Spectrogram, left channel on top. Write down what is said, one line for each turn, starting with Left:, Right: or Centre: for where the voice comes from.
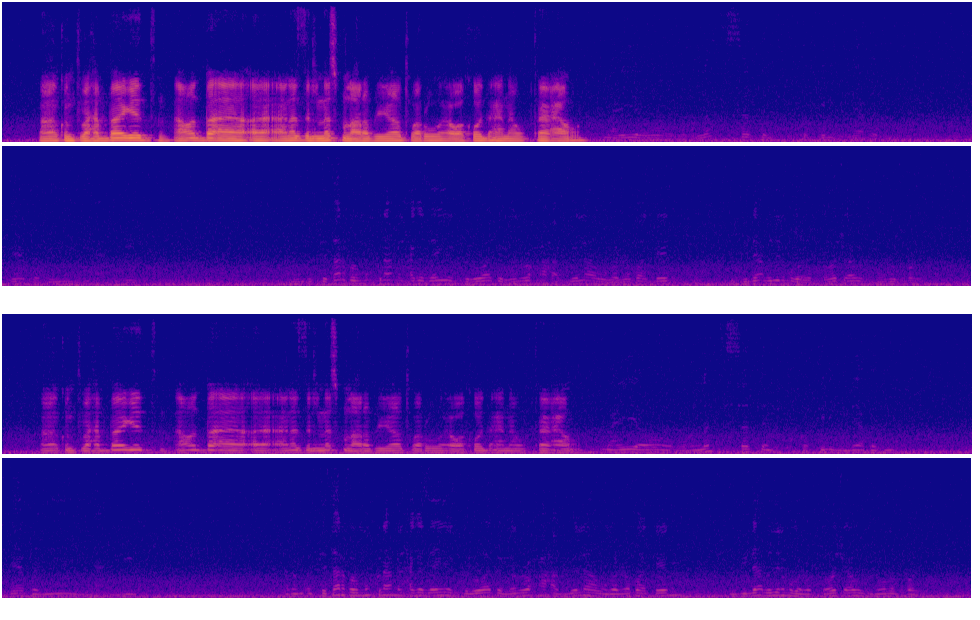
Left: اه كنت بحبها جدا اقعد بقى آه، انزل الناس من العربيات واروح واخدها انا وبتاع
Right: ما هي ما هي اه والله تصدق انت فكرتني باللعبة دي اللعبة دي يعني ايه انا م- انت تعرف انا ممكن اعمل حاجة زيك دلوقتي اللي انا اروح احملها واجربها تاني لان اللعبة دي انا ما جربتهاش قوي من وانا صغير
